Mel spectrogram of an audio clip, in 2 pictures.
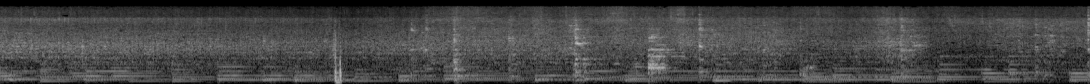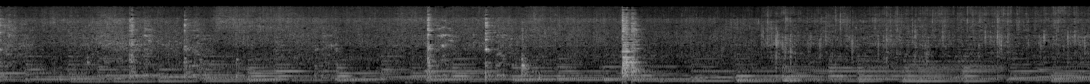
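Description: Vegetables sizzling in hot oil in a wok as a steel spatula stirs them, with repeated sharp knocks and scrapes of the spatula against the pan, the loudest about 17 seconds in.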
